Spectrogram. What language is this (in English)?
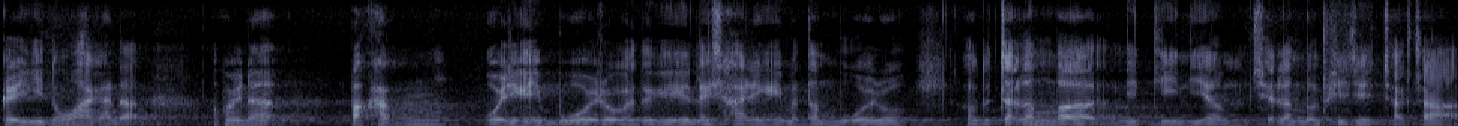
Manipuri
